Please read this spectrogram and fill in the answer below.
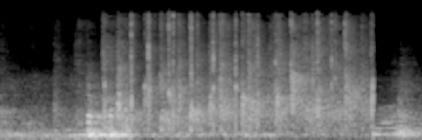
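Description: Audience applauding: a run of many hand claps that starts about a second in with a low thump and cuts off abruptly near the end.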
